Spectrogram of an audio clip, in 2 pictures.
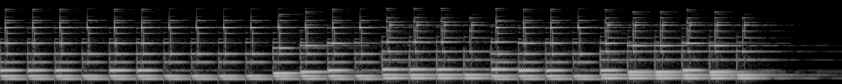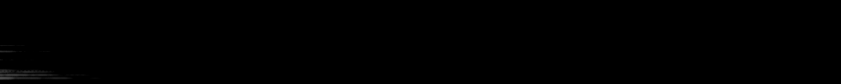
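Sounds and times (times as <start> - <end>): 
music box melody: 0.0 - 8.4.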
